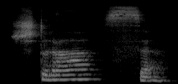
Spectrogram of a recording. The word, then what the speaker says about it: Straße: Das SZ ist ein besonderer Buchstabe. SZ wird wie ein Doppel-S gesprochen. S kommt nach langen Vokalen. Straße, Straße. Spaß, Spaß.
